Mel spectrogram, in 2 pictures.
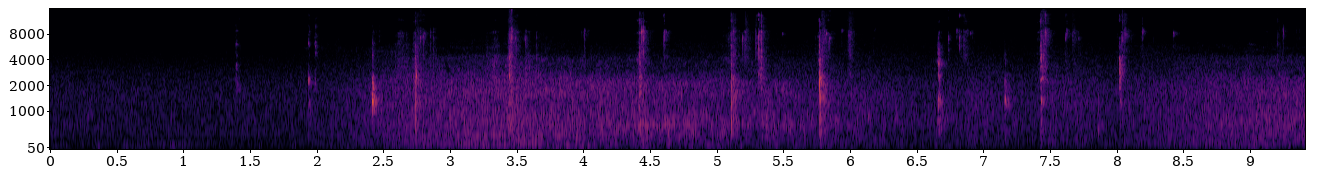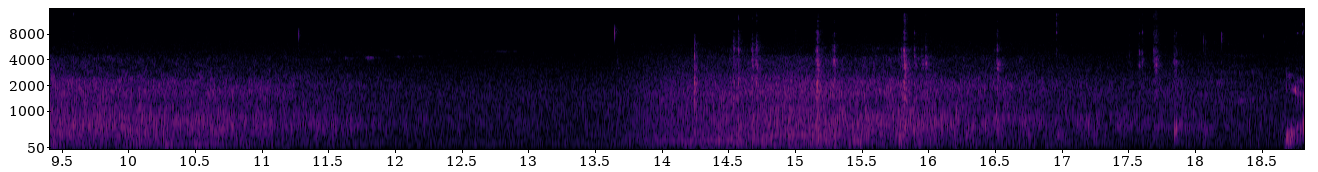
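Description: Small carving knife cutting a wooden spoon, with irregular sharp clicks of the blade slicing off chips. Behind it, a rushing noise swells and fades three times.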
